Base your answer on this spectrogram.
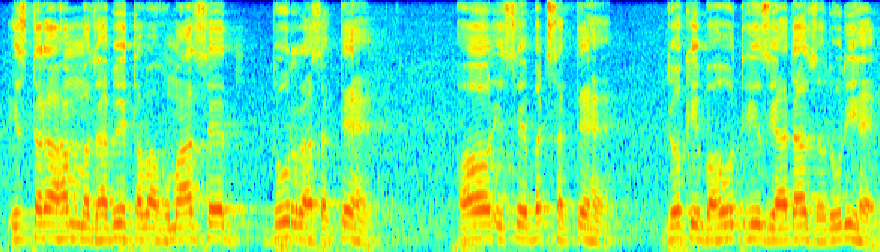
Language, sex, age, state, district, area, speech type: Urdu, male, 18-30, Bihar, Purnia, rural, spontaneous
